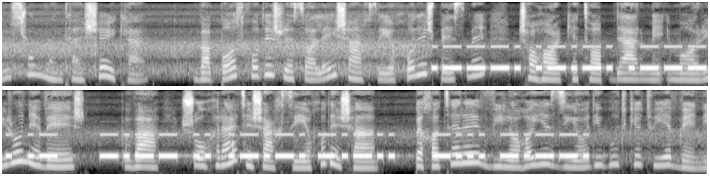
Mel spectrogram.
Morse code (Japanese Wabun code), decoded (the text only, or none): センセイ ゲンキ ハル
